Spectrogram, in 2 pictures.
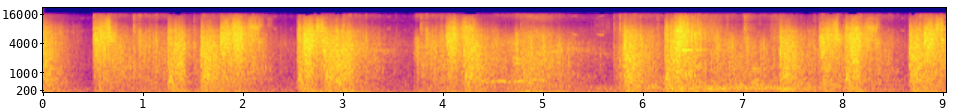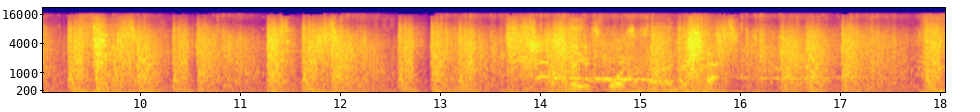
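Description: Weapons clash and spells burst in a game battle.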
